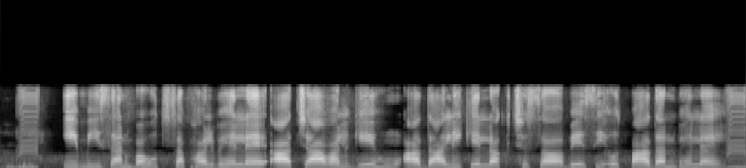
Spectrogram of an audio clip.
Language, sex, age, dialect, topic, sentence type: Maithili, female, 18-24, Eastern / Thethi, agriculture, statement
